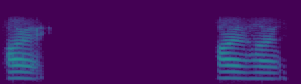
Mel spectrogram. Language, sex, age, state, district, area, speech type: Assamese, female, 30-45, Assam, Dibrugarh, rural, conversation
